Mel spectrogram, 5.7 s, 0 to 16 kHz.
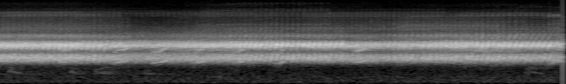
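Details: Northwest Wisconsin gray tree frogs, early June 2022, ORTF stereo condenser recording. A constant throbbing chorus of fast-pulsed trills with slight rises and falls in loudness. A second frog species, unidentified, may be heard.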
